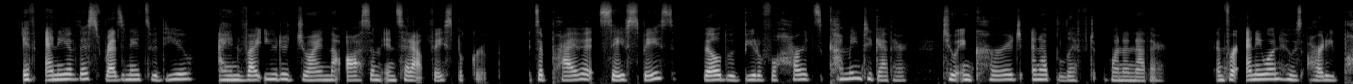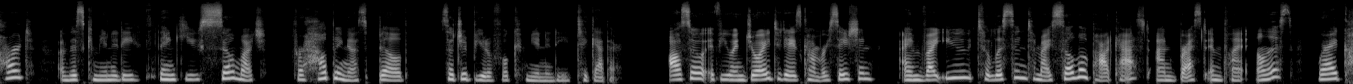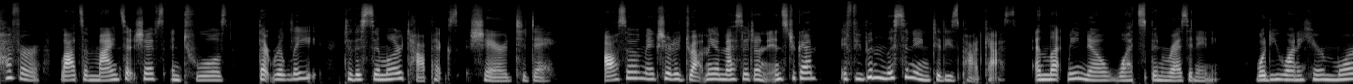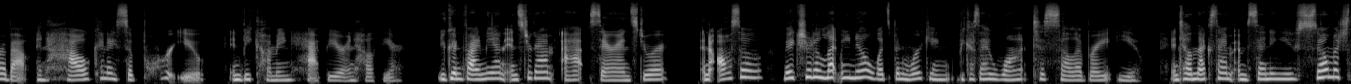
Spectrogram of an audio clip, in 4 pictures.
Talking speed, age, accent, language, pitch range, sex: 190 wpm, 20-39, American, English, 200-250 Hz, female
